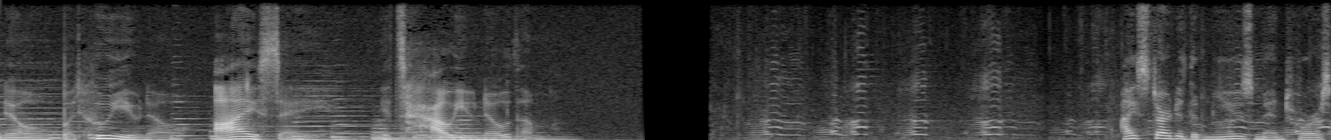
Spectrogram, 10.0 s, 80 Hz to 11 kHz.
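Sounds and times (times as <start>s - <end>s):
speech: 0.0s - 4.2s, 8.4s - 9.9s
geese honking: 5.5s - 9.9s.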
